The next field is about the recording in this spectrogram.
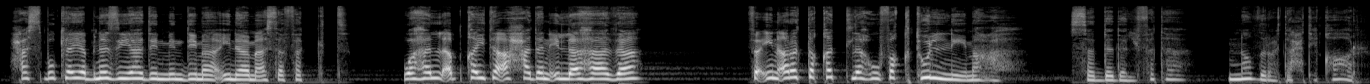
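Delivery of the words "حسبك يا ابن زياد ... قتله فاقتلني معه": loud and higher, fierce defiance; angry protest. A narrator's reading. Zainab defying the governor, shouting in anger. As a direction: confront him with fury. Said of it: "اعترضت زينب بغضب".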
